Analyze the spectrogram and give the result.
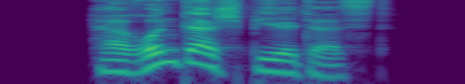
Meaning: inflection of herunterspielen: 1. second-person singular dependent preterite 2. second-person singular dependent subjunctive II
- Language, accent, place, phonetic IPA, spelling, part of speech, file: German, Germany, Berlin, [hɛˈʁʊntɐˌʃpiːltəst], herunterspieltest, verb, De-herunterspieltest.ogg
